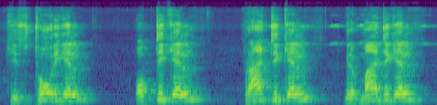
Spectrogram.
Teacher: take stress on the anti-penultimate syllable. That is, the third syllable from the end.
